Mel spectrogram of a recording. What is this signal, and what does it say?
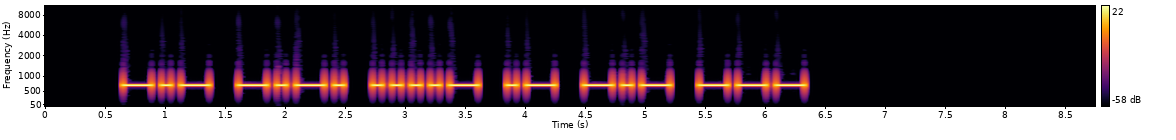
Morse code, heard as a keyed tone, about 15 wpm, 700 Hz. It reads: KC4AKO
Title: USA Call Signs - 6 Characters - 15wpm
